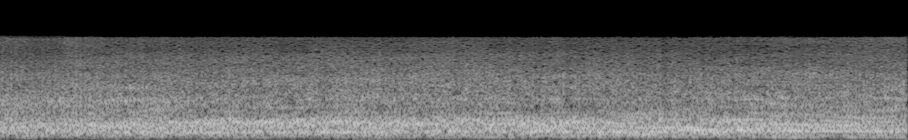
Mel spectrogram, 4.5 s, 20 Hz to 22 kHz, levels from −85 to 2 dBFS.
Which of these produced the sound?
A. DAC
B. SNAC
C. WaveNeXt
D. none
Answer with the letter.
A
